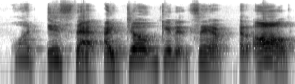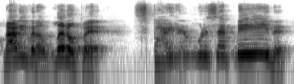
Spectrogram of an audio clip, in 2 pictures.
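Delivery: real loud bewilderment; baffled outburst. Real, not acted. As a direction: throw up your hands, loud and puzzled. Reader baffled by the plot.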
